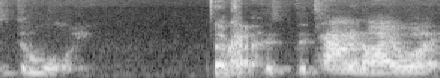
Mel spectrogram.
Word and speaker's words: Des Moines: she said it i was like no it's des moines okay the town in iowa it's des moines it's not desmond or whatever it looks like yeah and but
